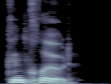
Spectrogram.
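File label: "conclude", US English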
